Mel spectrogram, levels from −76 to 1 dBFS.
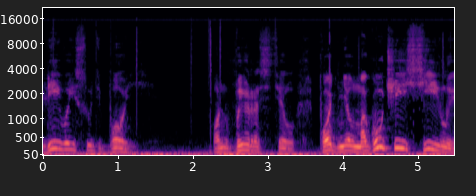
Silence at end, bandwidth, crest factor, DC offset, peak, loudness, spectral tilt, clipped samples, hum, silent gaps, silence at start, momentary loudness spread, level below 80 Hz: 0 s; 16.5 kHz; 16 dB; under 0.1%; -12 dBFS; -29 LUFS; -6 dB/octave; under 0.1%; none; none; 0 s; 23 LU; -42 dBFS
